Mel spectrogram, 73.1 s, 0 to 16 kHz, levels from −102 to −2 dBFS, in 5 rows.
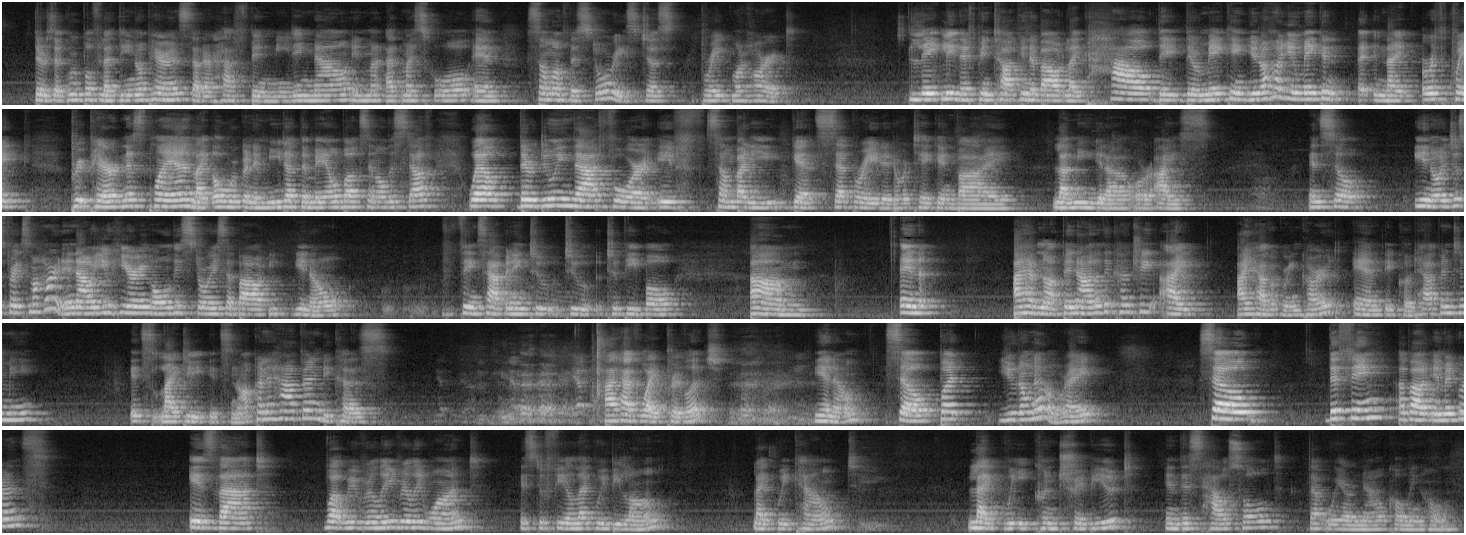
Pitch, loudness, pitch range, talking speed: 190 Hz, -28 LUFS, 175-215 Hz, 145 wpm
